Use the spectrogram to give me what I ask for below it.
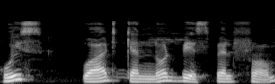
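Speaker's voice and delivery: very slow, each word spaced for students; slow dictation. Shown as a demonstration. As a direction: read it out slowly so they can follow. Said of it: "of the following". (ধীরে ধীরে পড়ে শোনানো)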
